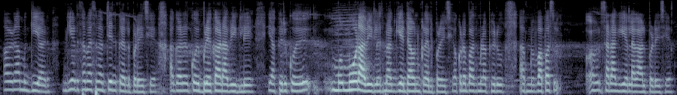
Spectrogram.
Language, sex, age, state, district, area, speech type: Maithili, female, 18-30, Bihar, Purnia, rural, spontaneous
